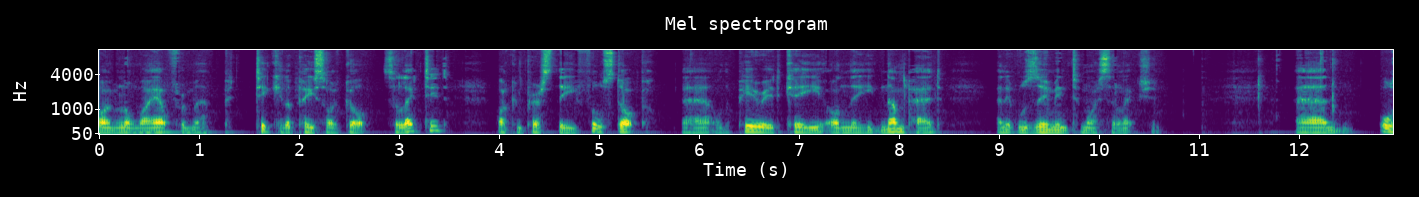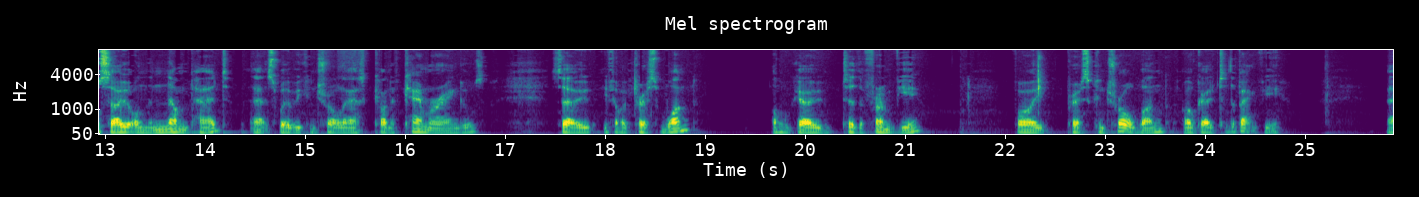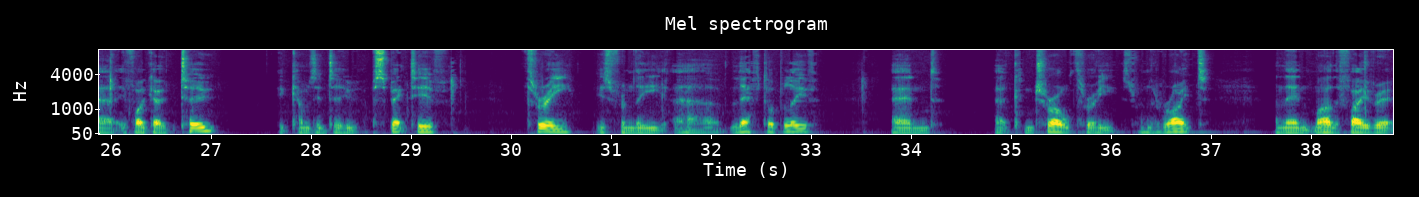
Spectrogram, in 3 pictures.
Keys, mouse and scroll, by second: 8.1 KP_Decimal, 10.9-11.8 scroll down 5, 11.8 alt+click, 18.3 KP_1, 22.4 ctrl+KP_1, 26.0 KP_2, 29.5 KP_3, 33.5 ctrl+KP_3.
